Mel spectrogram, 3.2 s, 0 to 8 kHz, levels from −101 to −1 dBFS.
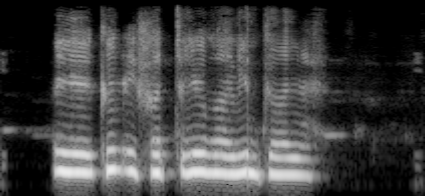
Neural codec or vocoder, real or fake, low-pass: codec, 24 kHz, 0.9 kbps, WavTokenizer, medium music audio release; fake; 7.2 kHz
